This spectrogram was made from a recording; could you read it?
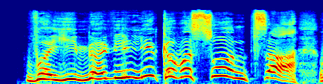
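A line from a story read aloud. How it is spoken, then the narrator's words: Exclaimed. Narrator (Russian): воскликнул Булак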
